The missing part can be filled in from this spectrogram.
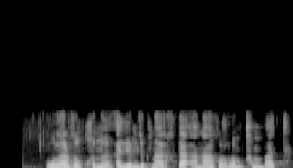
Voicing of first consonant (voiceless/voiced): voiced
